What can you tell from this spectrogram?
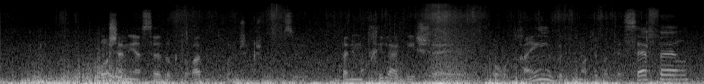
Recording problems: wind noise on the microphone; heavy; 2 dB below the speech

